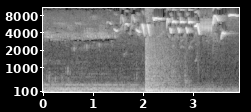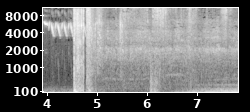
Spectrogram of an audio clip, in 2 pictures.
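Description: Birds chirping over a steady low rumble, then a single loud gunshot about halfway through, followed by a weaker thud a second and a half later.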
